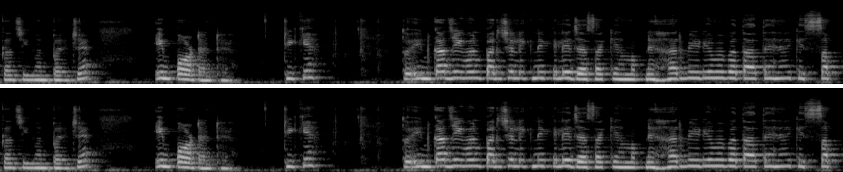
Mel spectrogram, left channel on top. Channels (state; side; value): identical; both; correlation 1.00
